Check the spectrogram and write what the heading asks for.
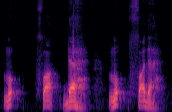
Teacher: We have a hamza with sukoon, so that we recite as a stop.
